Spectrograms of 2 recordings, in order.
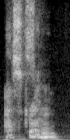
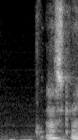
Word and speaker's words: Askren: I think Ben how do you pronounce his surname? Askren. Askren.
